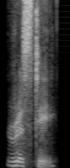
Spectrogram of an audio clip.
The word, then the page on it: wristy: Indian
